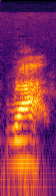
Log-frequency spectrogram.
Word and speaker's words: wrath: Trek fans out there, Wrath. Famously, the Wrath of Khan. I have no idea what the Wrath of Khan is, but I will tell you that the W is silent, so don't say it.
